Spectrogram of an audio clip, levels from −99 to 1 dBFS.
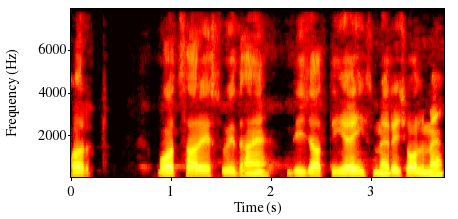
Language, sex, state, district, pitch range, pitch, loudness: Hindi, male, Jharkhand, Jamtara, 125-140 Hz, 130 Hz, -20 LUFS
